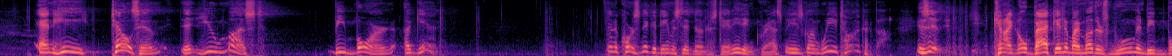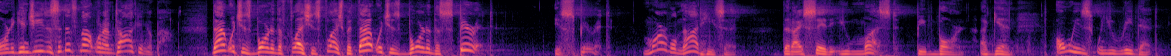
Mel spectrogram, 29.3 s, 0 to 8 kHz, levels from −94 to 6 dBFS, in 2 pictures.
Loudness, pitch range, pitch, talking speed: -29 LUFS, 150-235 Hz, 200 Hz, 175 wpm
